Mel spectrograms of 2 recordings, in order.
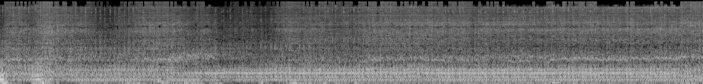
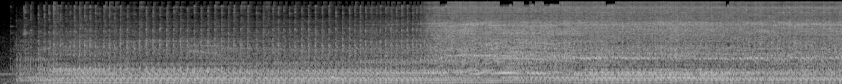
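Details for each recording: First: Husqvarna 36 chainsaw two-stroke with a new carburetor, fuel line and filter warming up at a fast, slightly uneven idle that wants to die, before idle screw adjustment. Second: Husqvarna 36 chainsaw after carburetor, fuel line and fuel filter replacement (low screw 1.5 turns, high 2.5): starts and idles crisp, then revs cleanly to a steady high scream without bogging; running healthy.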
